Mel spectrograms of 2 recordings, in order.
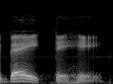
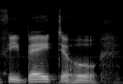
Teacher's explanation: After the preposition, the word beit needs to be in the majroor case, so we mark it with a single kasra. But we're not allowed to say ihu in modern standard Arabic, so we have to say ihi instead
